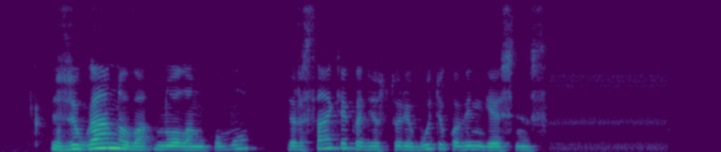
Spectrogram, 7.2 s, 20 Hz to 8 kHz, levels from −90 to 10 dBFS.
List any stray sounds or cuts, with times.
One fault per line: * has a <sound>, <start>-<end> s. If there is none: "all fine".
all fine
